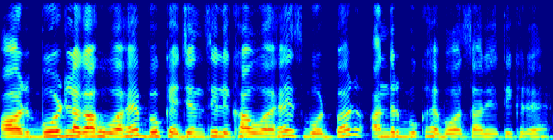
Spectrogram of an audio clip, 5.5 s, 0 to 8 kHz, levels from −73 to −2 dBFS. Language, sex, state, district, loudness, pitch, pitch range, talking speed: Hindi, female, Uttarakhand, Tehri Garhwal, -19 LUFS, 225 Hz, 215-245 Hz, 225 wpm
